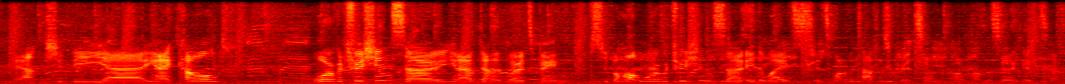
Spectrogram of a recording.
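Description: A man keeps a moderate pace while clear music runs in the background. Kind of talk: interview answer. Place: home room. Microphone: phone near.

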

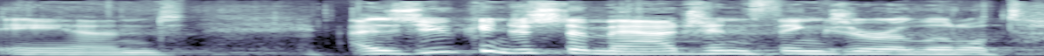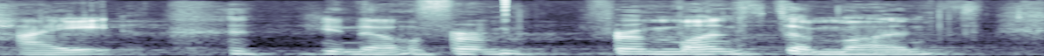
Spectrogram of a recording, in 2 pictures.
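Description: At a moderate pace, a man with an American accent talks with ordinary pitch variation. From US Midwest (Indiana). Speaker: guest preacher from a missions ministry. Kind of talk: sermon. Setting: church service. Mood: calm, personal, earnest. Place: church. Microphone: headset.

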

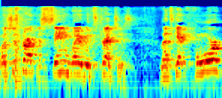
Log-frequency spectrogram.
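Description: A man speaks in a raised, projected voice. Room echo is audible under light background noise. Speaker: fitness coach. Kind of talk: workout instruction. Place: gym. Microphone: camera far.

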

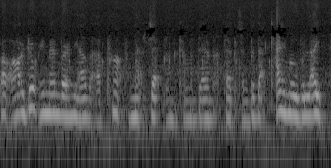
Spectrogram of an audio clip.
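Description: A woman speaks at a very fast pace. Her intonation is monotone and flat, with light background noise. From Suffolk, England. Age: 80s+. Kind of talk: reminiscence interview. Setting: home tape recording. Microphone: old recording.

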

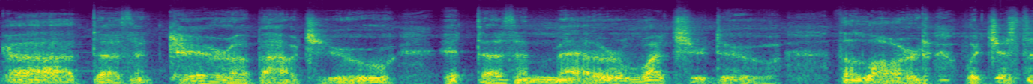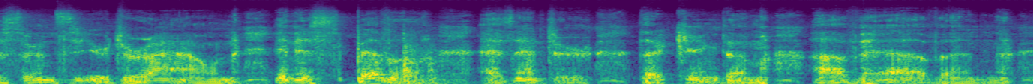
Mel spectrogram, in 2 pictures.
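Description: Very slowly, a man talks in a very deep, low voice. Clear background noise can be heard. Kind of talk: hellfire sermon. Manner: fire-and-brimstone ranting, furious.

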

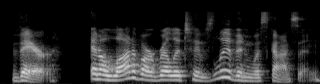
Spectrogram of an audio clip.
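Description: A woman talks at a medium speed with little sound behind her. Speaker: podcast co-host. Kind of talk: casual podcast chat. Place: home room. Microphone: webcam.

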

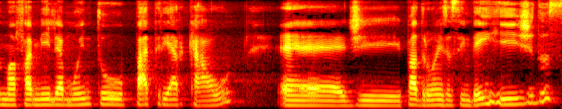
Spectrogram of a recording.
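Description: Over a quiet background, a woman speaks very slowly in a very deep, low pitch, her tone dark and mellow and her pitch variation ordinary. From southern Brazil, Rio Grande do Sul. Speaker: business leader, political scientist; podcast guest. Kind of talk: interview. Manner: hesitant, many fillers. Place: studio. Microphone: studio mic.

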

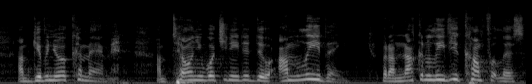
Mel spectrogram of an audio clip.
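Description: The voice has ordinary pitch variation and an animated, playful tone, delivered at a very fast pace. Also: man. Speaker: pastor. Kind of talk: sermon. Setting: church. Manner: warm, exhortative. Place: church. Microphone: handheld.

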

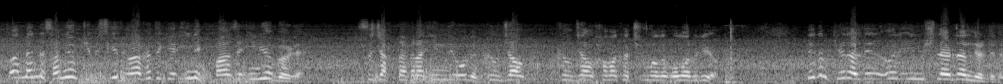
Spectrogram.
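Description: A man with an extremely high pitch and lively intonation talks at a fairly quick pace, leaving long, frequent pauses. Background noise is noticeable. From Tokat, Turkey. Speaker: international truck driver. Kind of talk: casual vlog talk to camera. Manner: informal, slangy, chatty.

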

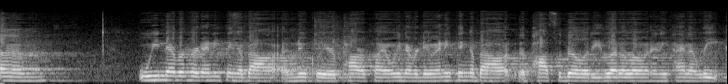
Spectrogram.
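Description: A woman at a fairly quick pace, with audible room echo. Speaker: navy sailor. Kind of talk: testimony. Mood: calm, serious. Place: hall. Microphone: podium.

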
